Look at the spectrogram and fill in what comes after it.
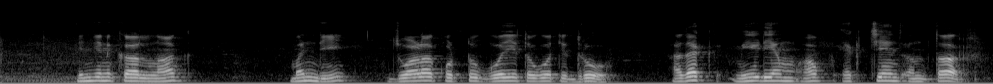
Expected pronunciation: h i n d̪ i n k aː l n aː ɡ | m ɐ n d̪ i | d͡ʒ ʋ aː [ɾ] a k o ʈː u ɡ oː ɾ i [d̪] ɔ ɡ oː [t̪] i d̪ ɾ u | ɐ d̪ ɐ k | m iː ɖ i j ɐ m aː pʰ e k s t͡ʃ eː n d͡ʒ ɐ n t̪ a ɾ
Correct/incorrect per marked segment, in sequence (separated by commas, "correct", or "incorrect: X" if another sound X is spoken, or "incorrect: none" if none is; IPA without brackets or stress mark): incorrect: ɭ, incorrect: t̪, correct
